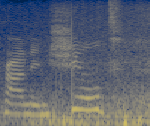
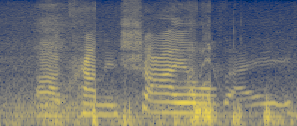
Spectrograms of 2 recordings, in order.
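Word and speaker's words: Crowninshield: I would hear it pronounced Crown and Shield, Crown and Shield, Crown and Shield, Crown and Child.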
